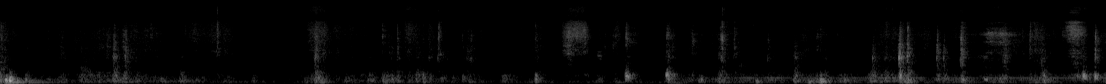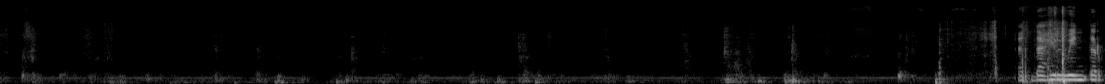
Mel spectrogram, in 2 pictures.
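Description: Bedsheets rustle and swish.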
